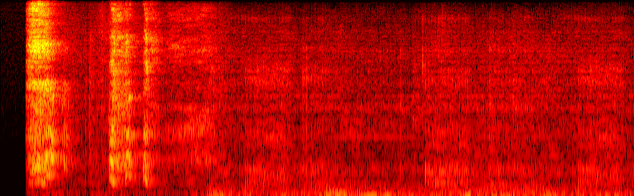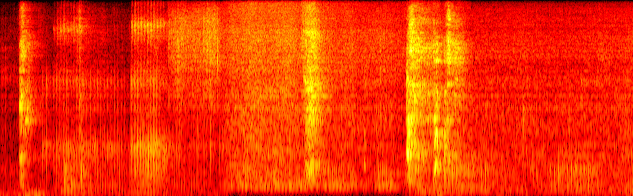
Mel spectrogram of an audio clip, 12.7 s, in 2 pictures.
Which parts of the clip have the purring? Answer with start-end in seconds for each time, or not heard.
2.0-12.6.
